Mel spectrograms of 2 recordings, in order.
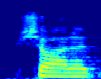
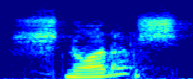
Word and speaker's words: Scheider: when Robert Shaw is working with Richard Dreyfuss and Roy Scheider, it's... Schneider? Is it? No, it's Scheid. Oh, I can't pronounce it. Schneider? No, there's no N. No N.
